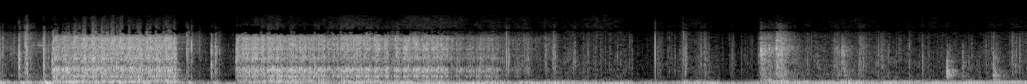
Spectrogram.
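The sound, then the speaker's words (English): Gunfire sound effect from a gangster radio drama, heard as loud, rapid machine-gun-like bursts forming a dense rattle for several seconds, then fading into a lower rumble broken by scattered sharp bursts. “We can shoot them.”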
